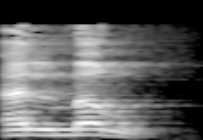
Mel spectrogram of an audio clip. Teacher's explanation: حمزة بينقل حركة الهمزة إلى الراء اللي هي كانت ضمة وبيحذف الهمزة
